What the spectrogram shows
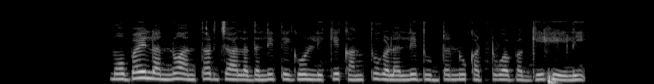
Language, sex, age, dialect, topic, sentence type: Kannada, female, 36-40, Coastal/Dakshin, banking, question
